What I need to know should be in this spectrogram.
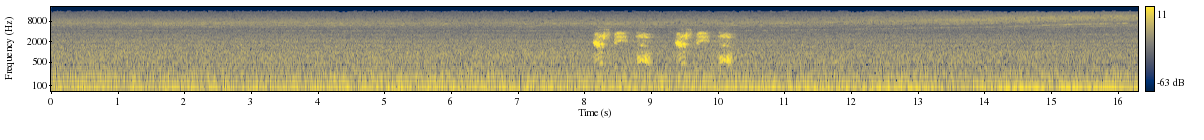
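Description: Jet engines hum and rumble steadily from inside an airliner cockpit in flight.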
